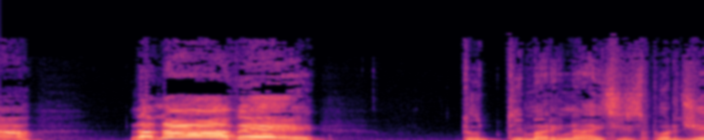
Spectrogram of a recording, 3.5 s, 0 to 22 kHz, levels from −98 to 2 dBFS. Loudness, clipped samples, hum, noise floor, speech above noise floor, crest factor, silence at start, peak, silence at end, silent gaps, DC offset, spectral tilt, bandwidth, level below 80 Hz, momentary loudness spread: -12 LUFS; under 0.1%; none; -64 dBFS; 50 dB; 16 dB; 0 s; 0 dBFS; 0 s; none; under 0.1%; -4.5 dB/octave; 15.5 kHz; -60 dBFS; 24 LU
